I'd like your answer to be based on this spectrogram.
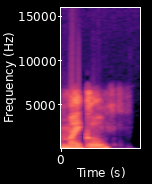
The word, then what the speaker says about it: Mykel: Yeah, it's Kathryn Mykel.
